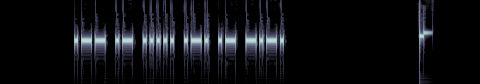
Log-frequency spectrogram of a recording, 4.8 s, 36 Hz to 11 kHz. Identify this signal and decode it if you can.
Morse code, heard as a keyed tone, about 34 wpm, 700 Hz. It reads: WA5RAC
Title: USA Call Signs - 6 Characters - 3x Character Spacing - 35wpm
